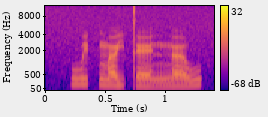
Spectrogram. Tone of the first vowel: high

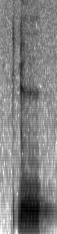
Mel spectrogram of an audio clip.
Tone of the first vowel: low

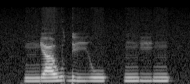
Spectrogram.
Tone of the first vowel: rising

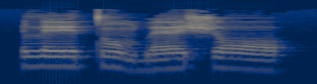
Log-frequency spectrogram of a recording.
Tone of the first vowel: high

